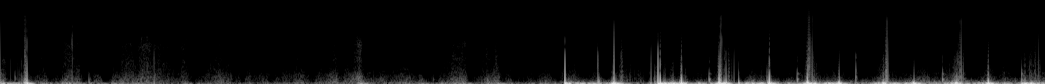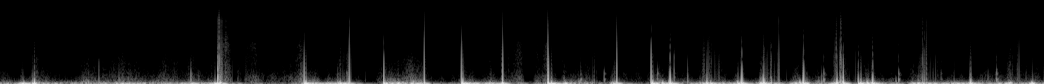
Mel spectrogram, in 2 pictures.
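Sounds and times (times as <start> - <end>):
ear cleaning in left ear: 5.6 - 20.8.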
